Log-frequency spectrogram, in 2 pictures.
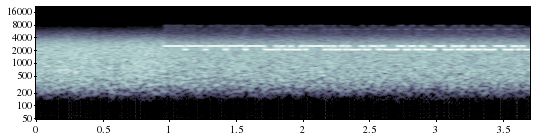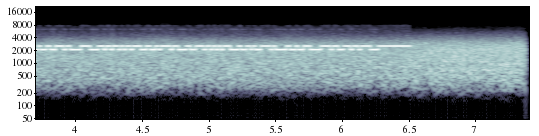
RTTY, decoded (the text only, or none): SECTION ON CONJUGACY BELOW.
